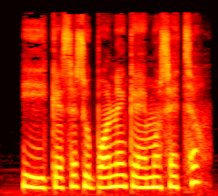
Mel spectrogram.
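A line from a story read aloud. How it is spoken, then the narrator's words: Provocative question. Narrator (Spanish): preguntó Karina con tono provocador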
